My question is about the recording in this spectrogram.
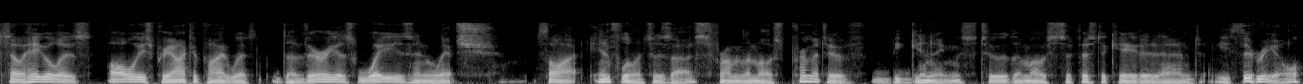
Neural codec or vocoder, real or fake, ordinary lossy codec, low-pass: codec, 16 kHz, 4 kbps, FunCodec, trained on LibriTTS, 50 frames a second; fake; MP3, 32 kbps; 7.2 kHz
